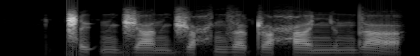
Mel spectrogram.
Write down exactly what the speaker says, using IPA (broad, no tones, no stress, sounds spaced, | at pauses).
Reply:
ǁ e ʔ n d͡ʒ a n d͡ʒ ɯ ħ n z a ʈ ʌ ħ a ɲ ɯ n d a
